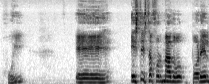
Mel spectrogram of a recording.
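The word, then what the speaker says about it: 悔: También con un sonido un poco diferente tenemos el hui, que significa instruir o enseñar.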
